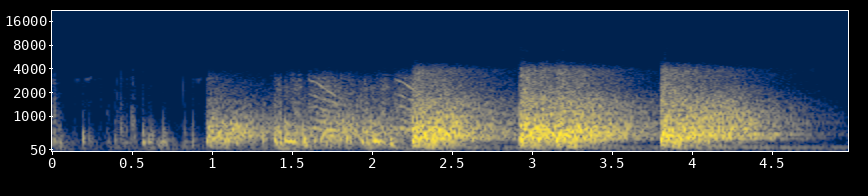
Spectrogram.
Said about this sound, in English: Someone shooting behind large rock on side of canyon.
